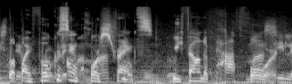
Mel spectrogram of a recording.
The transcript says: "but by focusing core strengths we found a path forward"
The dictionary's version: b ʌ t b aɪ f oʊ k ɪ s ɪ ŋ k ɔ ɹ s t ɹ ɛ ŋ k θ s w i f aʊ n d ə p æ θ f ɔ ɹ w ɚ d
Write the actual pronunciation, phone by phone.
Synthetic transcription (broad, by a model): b ʌ t b aɪ f oʊ k ɪ s ɪ ŋ k ɔ ɹ s t ɹ ɛ ŋ k θ s w i f aʊ n d ə p æ θ f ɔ ɹ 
